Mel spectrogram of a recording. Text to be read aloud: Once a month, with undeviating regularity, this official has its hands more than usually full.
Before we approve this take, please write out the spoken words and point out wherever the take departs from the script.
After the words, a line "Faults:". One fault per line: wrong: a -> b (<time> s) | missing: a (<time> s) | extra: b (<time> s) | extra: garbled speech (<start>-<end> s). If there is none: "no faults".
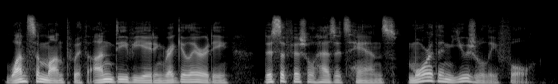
Once a month, with undeviating regularity, this official has its hands more than usually full.
Faults:
no faults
